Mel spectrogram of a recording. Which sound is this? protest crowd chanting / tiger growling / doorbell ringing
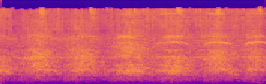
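protest crowd chanting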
